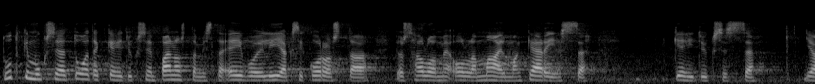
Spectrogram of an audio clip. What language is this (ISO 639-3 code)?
fin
